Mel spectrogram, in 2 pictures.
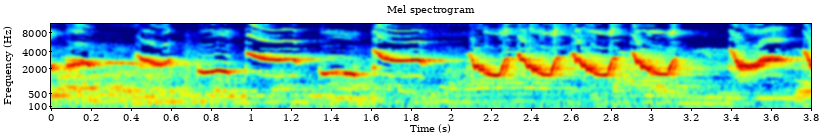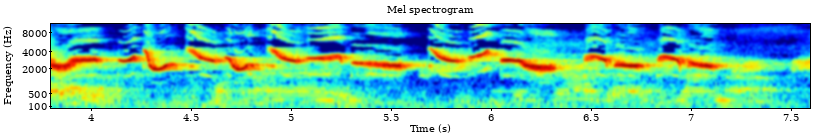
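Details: Two-year-old caged Chinese hwamei in full fighting song, loud clear whistled notes swooping up and down in quick repeated figures, some rapid zigzag trills, phrases delivered almost without pause.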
